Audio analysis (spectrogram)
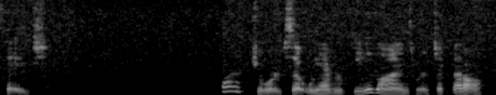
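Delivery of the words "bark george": high mother's call. Acted. Repeating mother's line, pitched way up.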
